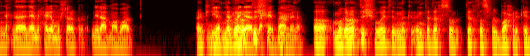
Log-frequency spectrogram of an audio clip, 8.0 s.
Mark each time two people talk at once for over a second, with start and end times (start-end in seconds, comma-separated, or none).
3.1-4.6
